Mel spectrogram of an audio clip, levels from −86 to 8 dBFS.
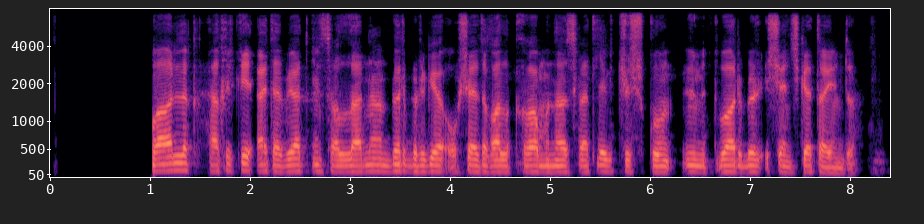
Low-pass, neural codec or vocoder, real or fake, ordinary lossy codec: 7.2 kHz; codec, 44.1 kHz, 7.8 kbps, Pupu-Codec; fake; Opus, 64 kbps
